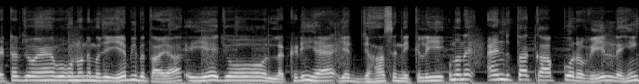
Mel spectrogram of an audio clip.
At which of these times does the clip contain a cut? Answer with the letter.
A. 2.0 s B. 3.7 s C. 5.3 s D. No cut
D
